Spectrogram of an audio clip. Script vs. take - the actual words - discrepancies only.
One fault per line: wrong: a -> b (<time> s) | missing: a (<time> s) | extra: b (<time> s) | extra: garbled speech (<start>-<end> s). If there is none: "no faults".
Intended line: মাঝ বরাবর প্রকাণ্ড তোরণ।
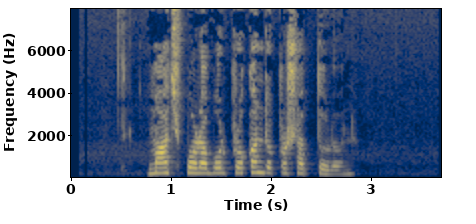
extra: প্রাসাদ (2.1 s)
